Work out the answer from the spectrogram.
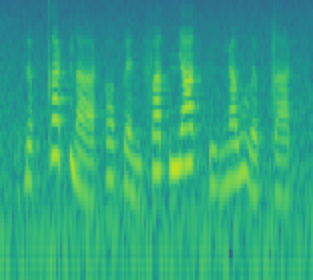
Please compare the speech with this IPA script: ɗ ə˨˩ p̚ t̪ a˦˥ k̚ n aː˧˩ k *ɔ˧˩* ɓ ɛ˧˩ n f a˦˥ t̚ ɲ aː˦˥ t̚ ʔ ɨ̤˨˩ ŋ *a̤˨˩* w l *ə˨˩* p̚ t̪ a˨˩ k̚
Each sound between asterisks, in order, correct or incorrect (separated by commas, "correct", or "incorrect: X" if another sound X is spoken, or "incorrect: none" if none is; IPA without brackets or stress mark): incorrect: ɔ˧, incorrect: a˨˦, correct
